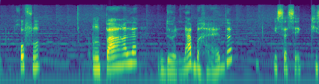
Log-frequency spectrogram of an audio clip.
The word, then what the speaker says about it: Abred: drudisme un peu plus profond, on parle de la Bred qui ça qui s'écrit A B R E D Gwenved qui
